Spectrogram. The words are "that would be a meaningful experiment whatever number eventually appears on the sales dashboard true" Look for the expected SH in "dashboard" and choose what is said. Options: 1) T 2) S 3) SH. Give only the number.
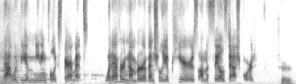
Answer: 3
